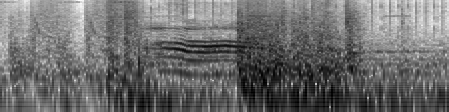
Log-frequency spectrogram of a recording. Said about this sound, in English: The hunter and Mohinder get out of the cab, but Mohinder holds on to the cab door. You're surrounded. He smacks the hunter with the door, then shields himself against bullet fire with it.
